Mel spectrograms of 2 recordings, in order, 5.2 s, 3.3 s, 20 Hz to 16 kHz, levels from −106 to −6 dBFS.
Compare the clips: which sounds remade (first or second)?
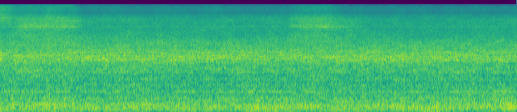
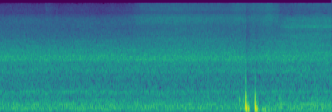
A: first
